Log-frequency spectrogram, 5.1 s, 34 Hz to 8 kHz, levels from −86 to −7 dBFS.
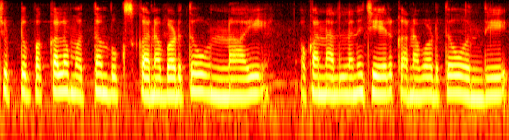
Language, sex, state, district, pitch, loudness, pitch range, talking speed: Telugu, female, Telangana, Hyderabad, 205 Hz, -18 LUFS, 195-215 Hz, 120 wpm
